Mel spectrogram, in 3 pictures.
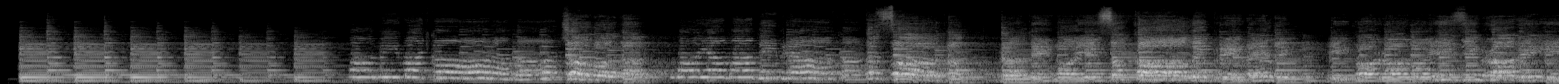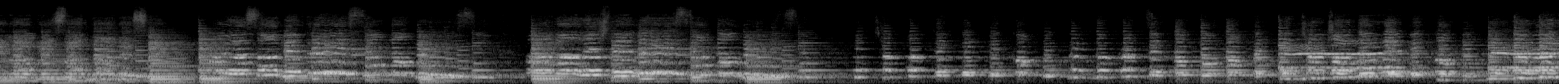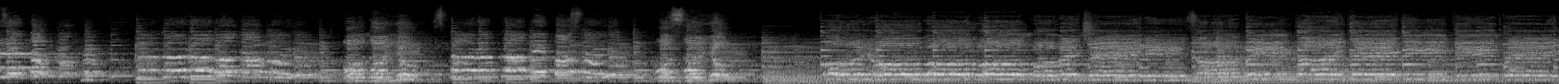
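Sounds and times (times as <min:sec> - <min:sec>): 
instrumental music: 0:00.1 - 0:46.7.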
